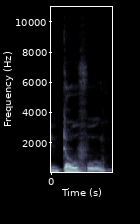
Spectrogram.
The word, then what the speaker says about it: 豆腐: taken from the chinese we just pronounce it slightly different we say tofu they say dofu and p means skin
